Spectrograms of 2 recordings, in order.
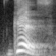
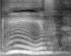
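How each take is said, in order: First: The vowel is short and brief. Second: The vowel is long and drawn out. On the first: The speaker calls it right. "It's a short, brief sound" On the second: The speaker calls it wrong. "and that is wrong"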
